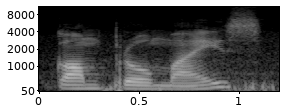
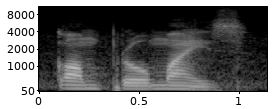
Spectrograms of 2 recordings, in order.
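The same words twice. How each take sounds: No difference in how they are said.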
